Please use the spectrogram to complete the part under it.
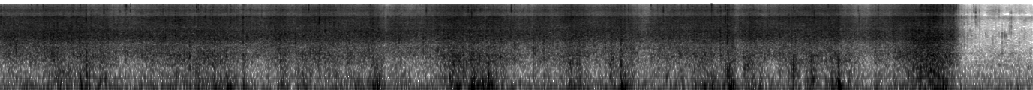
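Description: A plastic bag crinkles and rustles loudly close by.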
